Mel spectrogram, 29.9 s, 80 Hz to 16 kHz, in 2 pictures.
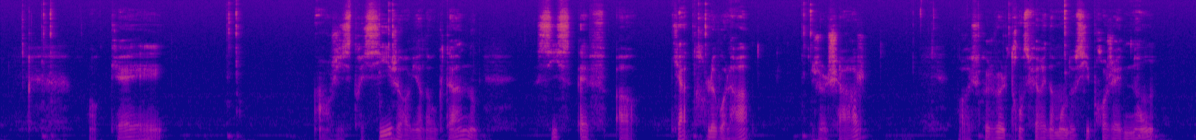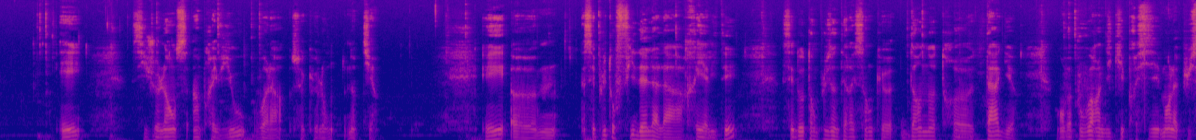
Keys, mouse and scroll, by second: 0.4 click, 2.8 click, 4.7 click, 8.6 click, 9.9 click, 12.5 click, 15.3 click, 18.1-20.7 alt+drag, 21.2 middle click, 21.6 middle click, 22.3 alt+middle click, 26.2 click, 28.2-29.9 drag.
